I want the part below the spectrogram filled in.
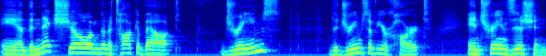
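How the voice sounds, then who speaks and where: A man from Vermont talking casually and encouragingly to his listeners as a show host, in a folksy, hesitant way. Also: a little high. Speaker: show host and singer-songwriter.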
